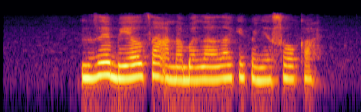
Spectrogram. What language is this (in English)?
Swahili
